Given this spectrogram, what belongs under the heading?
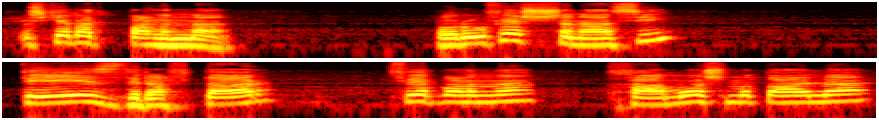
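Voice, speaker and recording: A man's voice: extremely high pitch, darkish tone, dry recording, low-quality recording. A man with an Indian Urdu accent teaching an exam-prep lesson, asking questions and answering them himself, repeating key terms and adding "hai na".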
